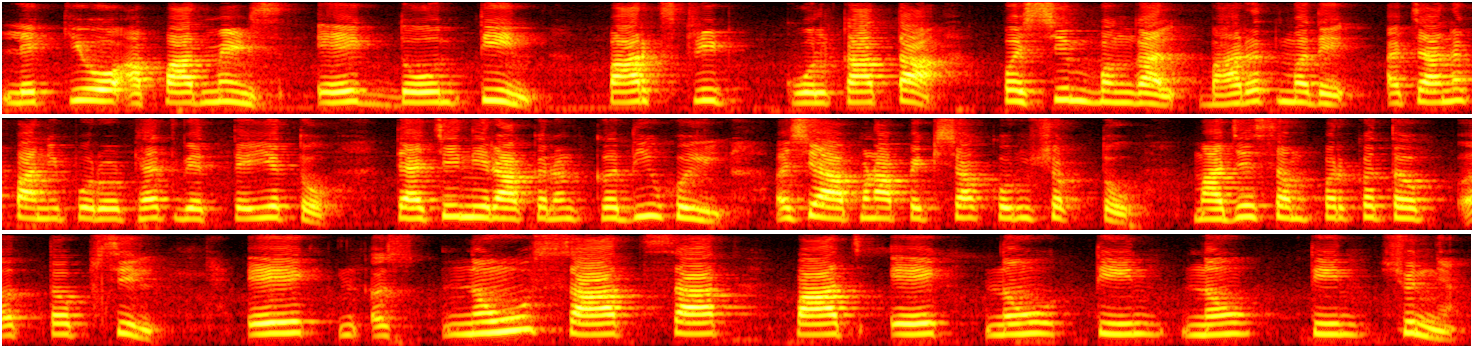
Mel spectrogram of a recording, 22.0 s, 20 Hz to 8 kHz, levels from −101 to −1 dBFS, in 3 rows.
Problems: background sounds at intervals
